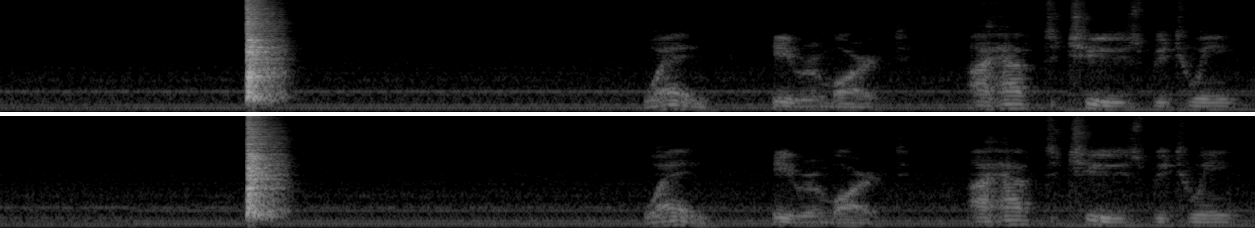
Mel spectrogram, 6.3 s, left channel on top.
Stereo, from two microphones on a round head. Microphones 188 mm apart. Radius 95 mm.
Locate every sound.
1.2 s a clap: 55° left (ahead or behind), 1.4 m
3.2 s a man speaking: 25° left (ahead or behind), 0.8 m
